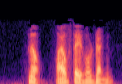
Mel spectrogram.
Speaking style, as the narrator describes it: Sarabian said firmly

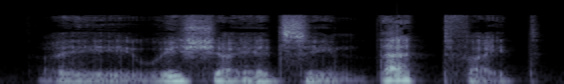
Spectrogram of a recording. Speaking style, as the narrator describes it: Zakath murmured

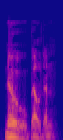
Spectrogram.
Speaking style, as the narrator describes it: he said firmly

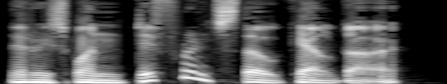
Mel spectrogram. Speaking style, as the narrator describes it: she said sweetly

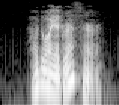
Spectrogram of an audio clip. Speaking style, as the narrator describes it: the queen nervously asked her husband

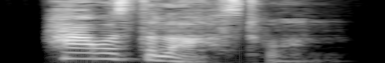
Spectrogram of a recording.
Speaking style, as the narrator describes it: asked brightly

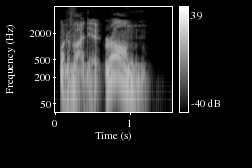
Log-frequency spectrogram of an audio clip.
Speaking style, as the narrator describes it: he asked in a worried voice

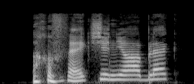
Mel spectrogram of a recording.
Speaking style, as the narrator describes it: She laughed

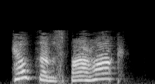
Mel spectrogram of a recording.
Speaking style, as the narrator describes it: Talon cried, his voice shrill

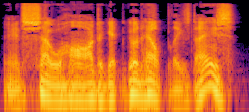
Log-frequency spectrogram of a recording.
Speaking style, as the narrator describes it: Durnick sighed

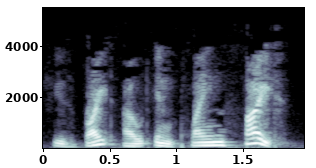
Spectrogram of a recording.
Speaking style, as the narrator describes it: Curic said in a strangled tone

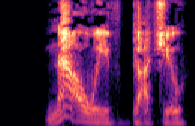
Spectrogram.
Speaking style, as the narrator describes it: Belden said triumphantly

